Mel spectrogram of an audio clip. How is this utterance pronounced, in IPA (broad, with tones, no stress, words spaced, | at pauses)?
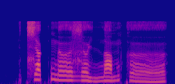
t͡ɕa˦˥k̚nəː˧ zə˧˩jna˨˦mkəː˧˩˨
